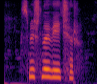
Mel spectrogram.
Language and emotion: Russian, neutral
